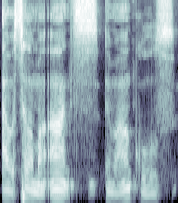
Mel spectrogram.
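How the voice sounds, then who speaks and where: A man's voice: fairly low pitch, normal speed, warm tone, husky. Chatty man co-hosting a podcast. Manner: chatty, rambling with restarts. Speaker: podcast co-host. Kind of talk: casual chat.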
